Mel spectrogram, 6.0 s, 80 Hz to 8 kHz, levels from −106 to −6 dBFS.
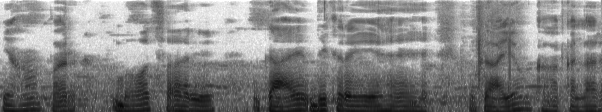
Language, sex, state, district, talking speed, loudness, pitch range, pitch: Hindi, male, Punjab, Fazilka, 120 wpm, -19 LUFS, 95-110 Hz, 100 Hz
